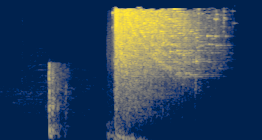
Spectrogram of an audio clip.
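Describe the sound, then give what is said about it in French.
A dull thump like a hard-kicked soccer ball striking, then half a second later a loud crash of a school classroom window shattering, with bright glass tinkling that fades over about a second; no talking. “Louise Miguel, son meilleur ami, a frappé tellement fort le ballon qu'il a pris sur la fenêtre d'une classe”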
